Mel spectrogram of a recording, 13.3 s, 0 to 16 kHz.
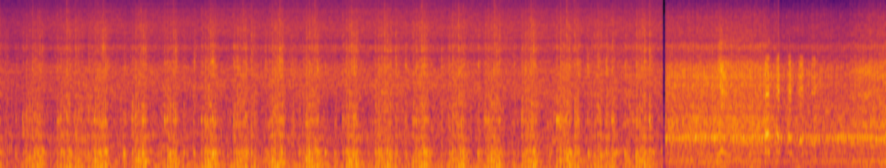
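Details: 1952 Ford F1 truck on its first start after fuel problems and the bad fuel was dealt with: it settles into a steady, slightly lumpy idle with even firing pulses and no knocks. It runs fine.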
